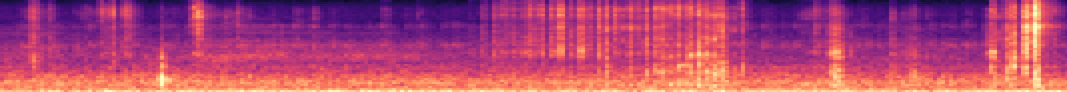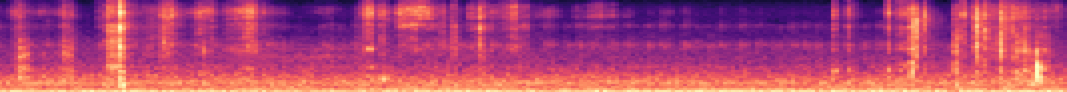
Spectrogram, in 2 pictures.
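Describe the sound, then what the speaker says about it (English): Scissors trimming excess craft paper from a printed forest-floor background, a run of crisp snipping cuts with a rustle of paper handling, close and steady with no talk. "So let's just trim off our excess."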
